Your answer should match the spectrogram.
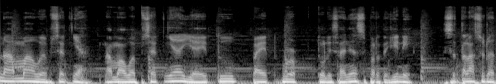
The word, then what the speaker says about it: Paidwork: Tahapan pertama ketikkan nama website-nya nama website-nya yaitu pidwork tulisannya seperti ini setelah sudah tertulis seperti ini ejaannya yaitu p a i d w o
